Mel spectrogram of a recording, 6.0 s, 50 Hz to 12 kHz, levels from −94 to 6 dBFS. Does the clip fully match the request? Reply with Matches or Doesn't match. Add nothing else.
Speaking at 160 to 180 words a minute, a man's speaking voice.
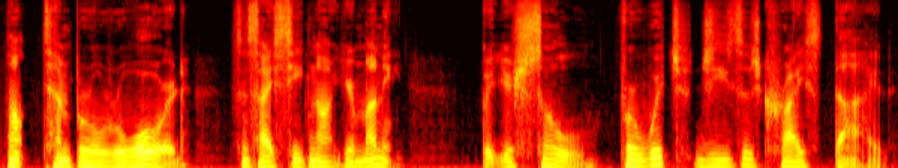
Matches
